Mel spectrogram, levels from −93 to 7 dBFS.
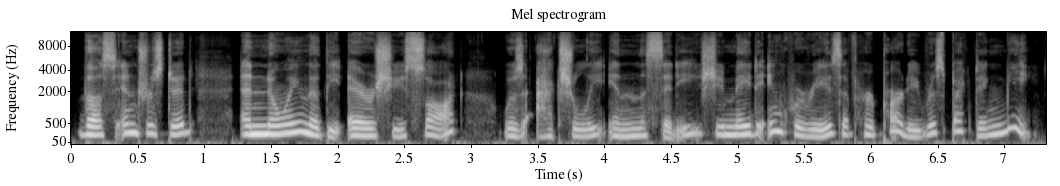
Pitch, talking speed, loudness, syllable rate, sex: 205 Hz, 180 wpm, -18 LUFS, 5.3 syllables/s, female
